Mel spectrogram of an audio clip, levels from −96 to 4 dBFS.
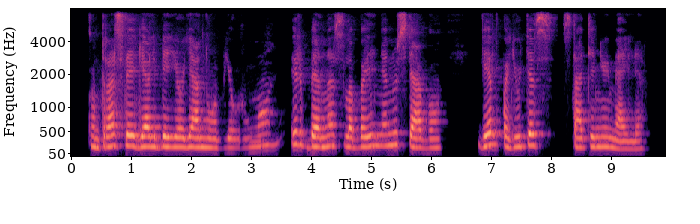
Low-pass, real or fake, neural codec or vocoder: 7.2 kHz; real; none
